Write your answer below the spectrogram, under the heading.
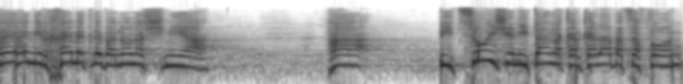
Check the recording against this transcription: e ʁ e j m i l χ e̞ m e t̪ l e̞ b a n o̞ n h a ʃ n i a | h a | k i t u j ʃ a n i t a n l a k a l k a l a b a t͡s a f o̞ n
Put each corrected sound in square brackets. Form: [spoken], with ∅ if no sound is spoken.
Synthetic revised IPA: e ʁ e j m i l χ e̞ m e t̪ l e̞ b a n o̞ n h a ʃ n i a | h a | [p] i [t͡s] u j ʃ [e] n i t a n l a k a l k a l a b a t͡s a f o̞ n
